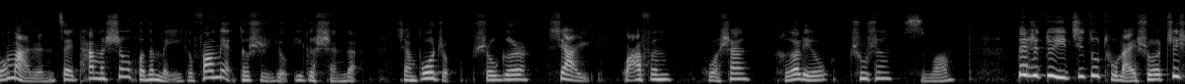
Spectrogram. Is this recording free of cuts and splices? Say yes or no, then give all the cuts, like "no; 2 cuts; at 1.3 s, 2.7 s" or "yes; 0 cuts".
yes; 0 cuts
